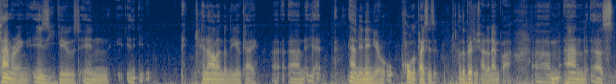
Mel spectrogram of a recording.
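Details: Adult man who has stammered since childhood and did not recover, describing it as neurological, beginning around age three; word repetitions heard; stammering (stuttering).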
